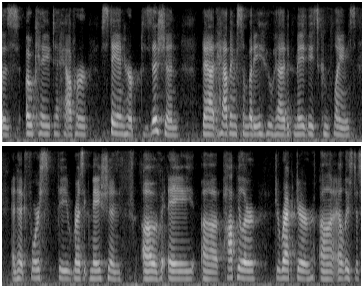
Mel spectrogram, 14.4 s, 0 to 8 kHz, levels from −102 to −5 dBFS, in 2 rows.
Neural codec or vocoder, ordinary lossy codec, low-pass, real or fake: codec, 16 kHz, 4 kbps, FunCodec, trained on Chinese and English, 50 frames a second; Opus, 32 kbps; 7.2 kHz; fake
